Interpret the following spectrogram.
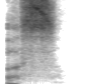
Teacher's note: we've got the weak schwa followed by a s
